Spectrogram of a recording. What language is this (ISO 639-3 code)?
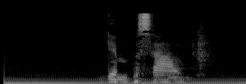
nmz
